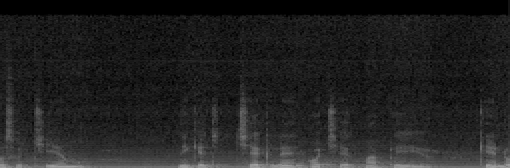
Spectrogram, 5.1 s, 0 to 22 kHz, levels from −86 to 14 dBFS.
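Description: No technical faults can be heard anywhere in this speech recording; the signal stays steady and intact throughout.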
